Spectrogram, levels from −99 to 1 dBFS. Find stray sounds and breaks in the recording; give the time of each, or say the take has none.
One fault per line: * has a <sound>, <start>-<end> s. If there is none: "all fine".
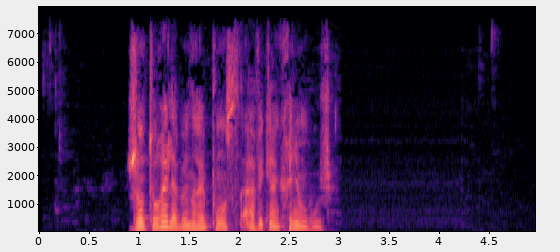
all fine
